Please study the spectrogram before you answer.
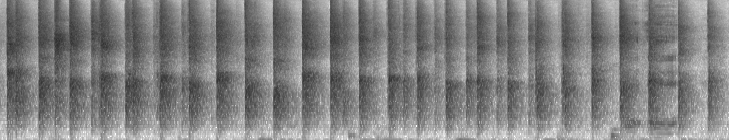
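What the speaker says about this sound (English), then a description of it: "with a clap, shall we invite to the microphone our very own comrade" Rhythmic clapping from an audience welcoming a speaker to the microphone at a public gathering, about twenty steady, evenly spaced claps close by, with no talk over them.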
